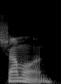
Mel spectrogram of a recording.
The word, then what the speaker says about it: Shyamalan: name i'm not shyamalan that's it yeah it's shyamalan shamalama dingdong oh my god i gotta pee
